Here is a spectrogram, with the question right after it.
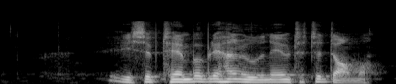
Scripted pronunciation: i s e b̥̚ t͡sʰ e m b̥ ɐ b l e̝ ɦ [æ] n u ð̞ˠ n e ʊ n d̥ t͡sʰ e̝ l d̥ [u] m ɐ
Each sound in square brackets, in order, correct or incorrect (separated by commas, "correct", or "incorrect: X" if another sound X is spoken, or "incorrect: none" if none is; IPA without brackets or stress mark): correct, incorrect: ɒ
